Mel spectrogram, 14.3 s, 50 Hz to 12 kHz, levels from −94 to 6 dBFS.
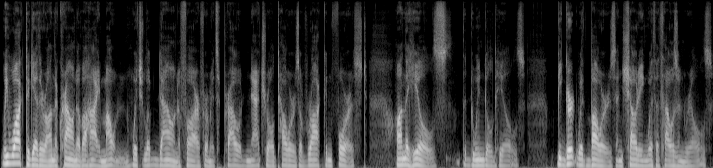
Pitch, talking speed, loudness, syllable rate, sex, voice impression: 105 Hz, 160 wpm, -22 LUFS, 4.0 syllables/s, male, very masculine, very adult-like, old, very thick, tensed, very powerful, slightly bright, hard, slightly muffled, slightly fluent, very cool, very intellectual, very sincere, very calm, very mature, friendly, very reassuring, unique, very wild, sweet, slightly lively, very kind, slightly modest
